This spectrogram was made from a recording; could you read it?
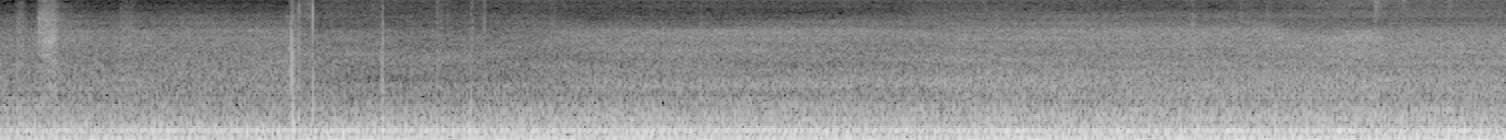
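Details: Candy tumble dryer after replacing a defective thermostat that stopped it heating, test run on cotton program, heater now warm: even, continuous tumbling rumble with soft steady hum, no scraping or squeal; dryer running normally.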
